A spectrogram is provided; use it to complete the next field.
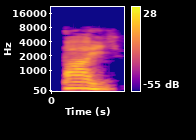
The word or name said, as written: pai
